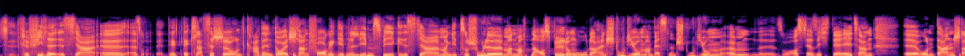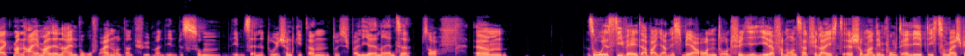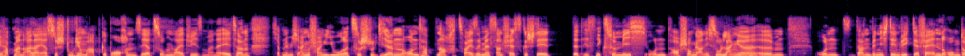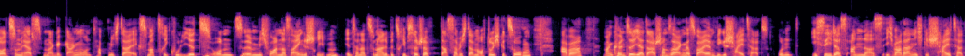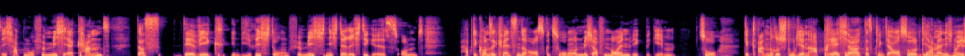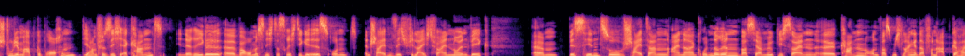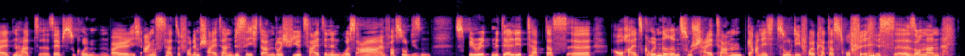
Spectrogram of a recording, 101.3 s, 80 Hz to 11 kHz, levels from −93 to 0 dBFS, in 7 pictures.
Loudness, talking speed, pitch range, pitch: -19 LUFS, 180 wpm, 175-210 Hz, 185 Hz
